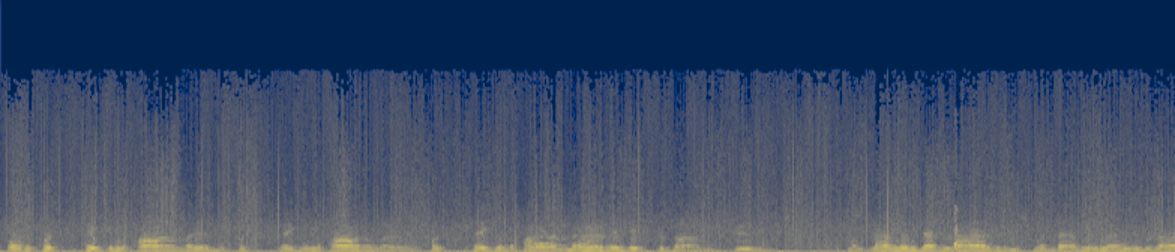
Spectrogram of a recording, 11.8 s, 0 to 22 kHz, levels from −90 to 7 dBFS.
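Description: At 9.50 to 9.57 s there's damaged data in the compressed stream: the decoder hits corrupt frames, loses sync, and spits out a short glitch.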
